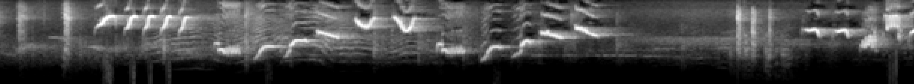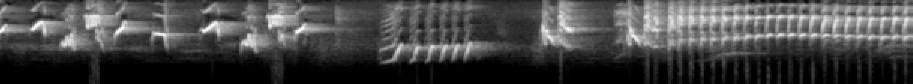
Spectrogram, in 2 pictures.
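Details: White-rumped shama, over-excited and unloading its song repertoire, stirring up the other birds in the house: a rich run of varied whistled phrases, quick slurred notes and chips, ending in a buzzy trilled series.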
